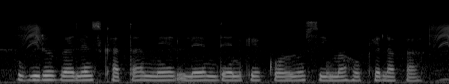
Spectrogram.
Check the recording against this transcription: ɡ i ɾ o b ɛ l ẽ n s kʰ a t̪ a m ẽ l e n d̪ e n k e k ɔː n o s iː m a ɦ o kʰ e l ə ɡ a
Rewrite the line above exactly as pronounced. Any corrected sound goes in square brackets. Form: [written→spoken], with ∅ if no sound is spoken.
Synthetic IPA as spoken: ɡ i ɾ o b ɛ l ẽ n s kʰ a t̪ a m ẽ l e n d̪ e n k e k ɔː n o s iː m a ɦ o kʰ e l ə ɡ a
